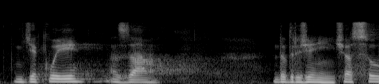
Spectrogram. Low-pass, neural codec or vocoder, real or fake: 7.2 kHz; codec, 16 kHz, 0.8 kbps, ZipCodec; fake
